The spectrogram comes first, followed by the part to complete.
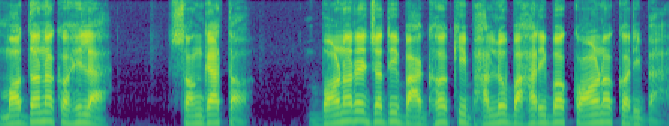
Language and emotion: Odia, neutral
